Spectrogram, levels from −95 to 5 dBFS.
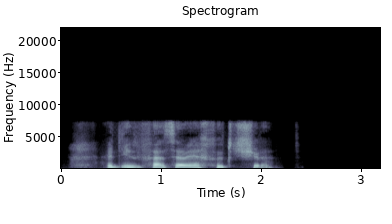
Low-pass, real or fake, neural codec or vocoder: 7.2 kHz; fake; codec, 16 kHz, 1 kbps, FunCodec, trained on LibriTTS, 50 frames a second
